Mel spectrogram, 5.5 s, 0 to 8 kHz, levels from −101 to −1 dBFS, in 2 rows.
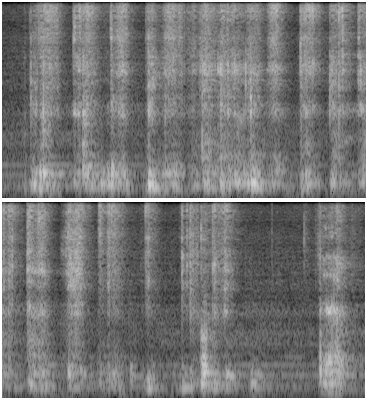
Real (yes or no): no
